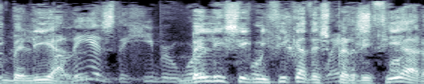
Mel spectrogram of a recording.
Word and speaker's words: Belial: Beli-Yaal, que nosotros pronunciamos Belial.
